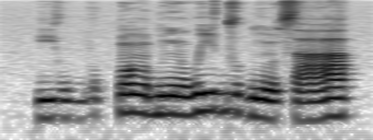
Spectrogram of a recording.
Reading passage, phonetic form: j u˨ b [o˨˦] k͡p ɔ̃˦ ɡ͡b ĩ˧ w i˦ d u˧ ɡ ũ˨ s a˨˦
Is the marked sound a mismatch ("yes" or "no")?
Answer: no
